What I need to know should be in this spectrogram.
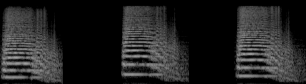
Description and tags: My very first upload. Not the greatest, but for what I intend to use it for, it will do nicely :)
Will be using them for many other purposes, methinks...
